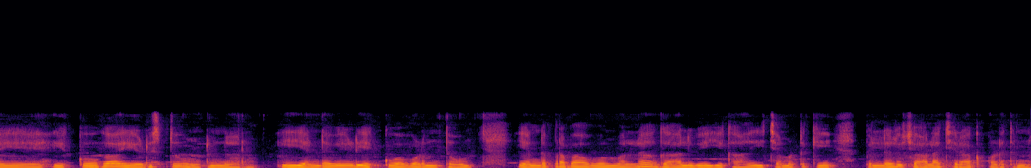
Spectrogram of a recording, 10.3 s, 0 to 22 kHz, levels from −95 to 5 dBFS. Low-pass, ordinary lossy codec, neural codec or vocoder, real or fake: 7.2 kHz; none; vocoder, 44.1 kHz, 128 mel bands every 256 samples, BigVGAN v2; fake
